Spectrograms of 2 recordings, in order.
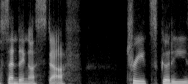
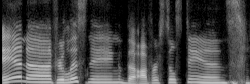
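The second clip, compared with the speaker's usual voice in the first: calling out; 8 semitones higher, 7 dB louder, slower than usual. Real, not acted. Calling out to Anna.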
